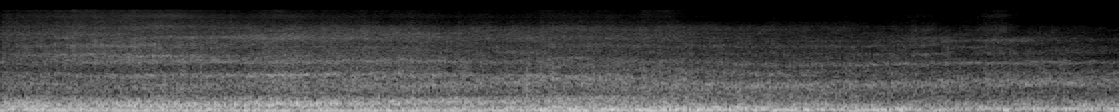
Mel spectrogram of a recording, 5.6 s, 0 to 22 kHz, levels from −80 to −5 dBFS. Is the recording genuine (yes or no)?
no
